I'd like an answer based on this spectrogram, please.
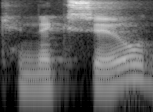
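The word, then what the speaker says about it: Kaniksu: That gets mispronounced quite a bit, but Kixu, that's that's how you say it.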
